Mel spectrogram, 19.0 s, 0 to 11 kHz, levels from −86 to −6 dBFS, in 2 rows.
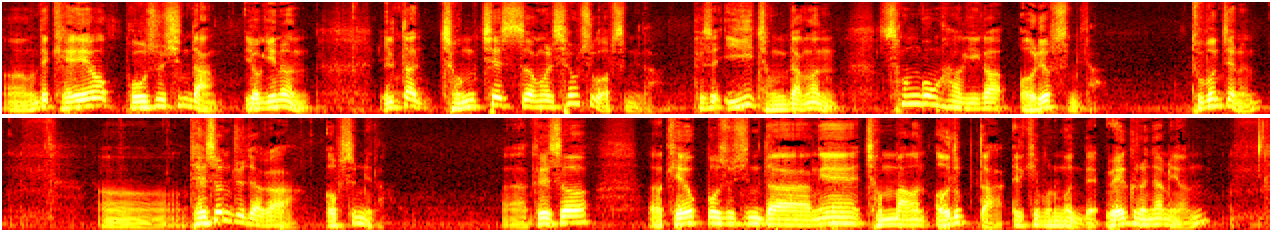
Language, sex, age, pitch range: Korean, male, 40-59, 120-185 Hz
